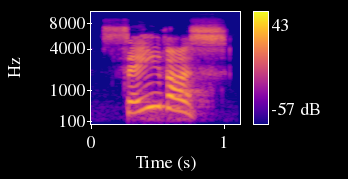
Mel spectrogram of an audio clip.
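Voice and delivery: high, very loud cry for help; scream. A narrator's reading. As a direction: scream in terror for rescue. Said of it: "screamed the flesh lump eater".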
